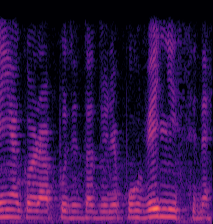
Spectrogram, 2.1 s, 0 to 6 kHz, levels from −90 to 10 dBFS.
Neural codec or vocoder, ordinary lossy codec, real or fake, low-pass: none; none; real; 5.4 kHz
